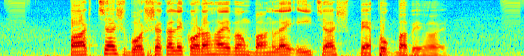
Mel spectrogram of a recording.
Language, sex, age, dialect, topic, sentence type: Bengali, male, 18-24, Standard Colloquial, agriculture, statement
